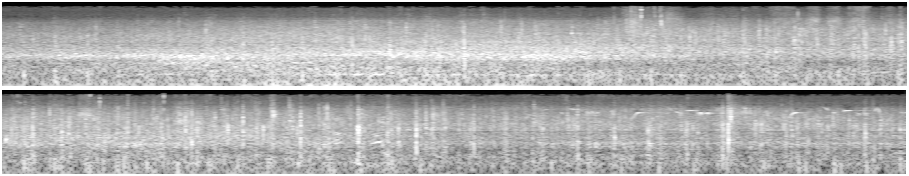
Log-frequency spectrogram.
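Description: Many running shoes patter on pavement.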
